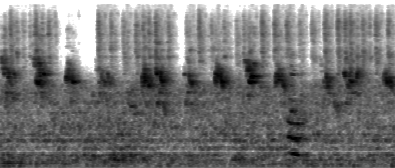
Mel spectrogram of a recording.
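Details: Two newly hatched Zebra finch (Taeniopygia guttata) chicks beg to be fed, giving thin, high peeping begging calls in quick, uneven bursts.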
